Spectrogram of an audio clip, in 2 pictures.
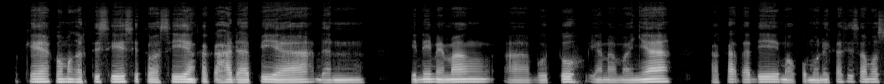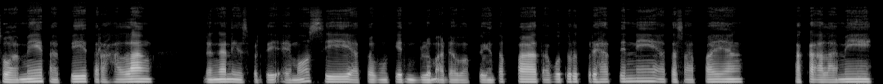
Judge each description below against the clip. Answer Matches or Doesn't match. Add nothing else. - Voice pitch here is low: Matches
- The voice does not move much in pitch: Matches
